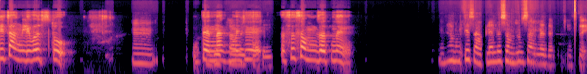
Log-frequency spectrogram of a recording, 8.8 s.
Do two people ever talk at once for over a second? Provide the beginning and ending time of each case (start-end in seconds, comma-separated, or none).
none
